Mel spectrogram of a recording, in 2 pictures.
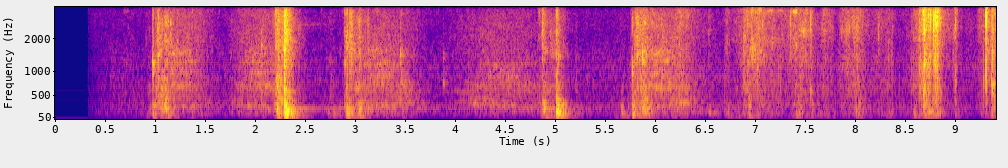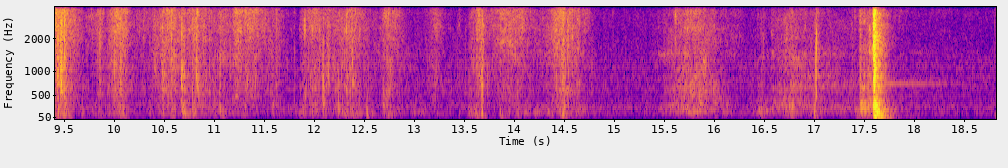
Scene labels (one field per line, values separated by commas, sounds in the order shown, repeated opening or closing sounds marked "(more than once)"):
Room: living room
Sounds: wardrobe or drawer (more than once)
